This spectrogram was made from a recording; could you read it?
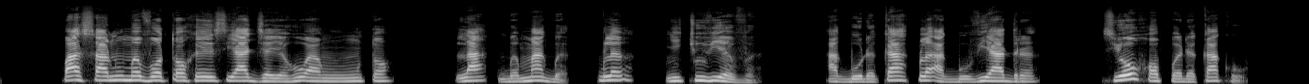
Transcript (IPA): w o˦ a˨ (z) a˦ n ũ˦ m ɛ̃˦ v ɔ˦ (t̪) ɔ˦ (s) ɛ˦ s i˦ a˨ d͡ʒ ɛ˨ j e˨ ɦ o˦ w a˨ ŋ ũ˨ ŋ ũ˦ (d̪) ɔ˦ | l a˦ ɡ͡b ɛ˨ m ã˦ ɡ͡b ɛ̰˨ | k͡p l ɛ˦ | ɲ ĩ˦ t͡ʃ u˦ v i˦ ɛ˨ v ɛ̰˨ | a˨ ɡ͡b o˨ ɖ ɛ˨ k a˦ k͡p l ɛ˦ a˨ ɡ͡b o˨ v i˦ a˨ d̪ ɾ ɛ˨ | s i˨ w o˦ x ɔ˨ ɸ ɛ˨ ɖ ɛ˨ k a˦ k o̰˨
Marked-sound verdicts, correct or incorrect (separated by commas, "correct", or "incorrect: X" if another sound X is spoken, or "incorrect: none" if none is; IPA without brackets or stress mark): incorrect: s, correct, incorrect: x, incorrect: t̪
